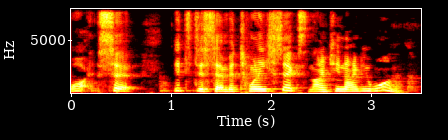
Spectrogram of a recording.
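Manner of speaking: put-on cockney child voice. Retelling a movie scene, voicing a little boy: Cockney child voice. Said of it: "He's a little Cockney child".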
